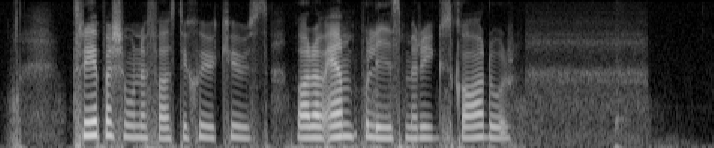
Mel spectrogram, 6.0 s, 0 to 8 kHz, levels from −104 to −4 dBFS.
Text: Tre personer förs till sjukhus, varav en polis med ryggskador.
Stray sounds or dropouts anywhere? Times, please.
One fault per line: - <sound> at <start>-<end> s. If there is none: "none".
- whoosh at 5.1-5.4 s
